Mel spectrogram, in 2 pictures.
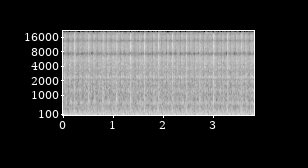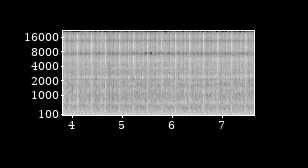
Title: Misfire?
